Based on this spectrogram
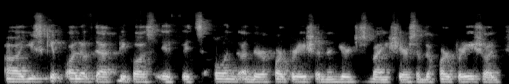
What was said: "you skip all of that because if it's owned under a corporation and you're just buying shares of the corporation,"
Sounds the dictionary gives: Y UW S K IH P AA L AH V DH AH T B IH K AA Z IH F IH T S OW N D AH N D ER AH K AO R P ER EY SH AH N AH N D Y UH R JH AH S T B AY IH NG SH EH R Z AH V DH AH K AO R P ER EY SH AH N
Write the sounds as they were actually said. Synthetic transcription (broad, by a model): Y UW S K IH P AA L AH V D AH T B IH K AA S IH F IH T S OW N D AH N D ER AH K AO R P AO EY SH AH N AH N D Y UH R JH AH S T B AY IH NG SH EH R S AH V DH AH K AO R P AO EY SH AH N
